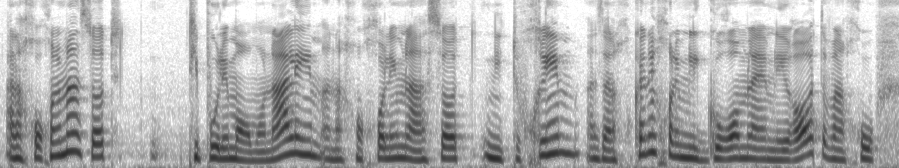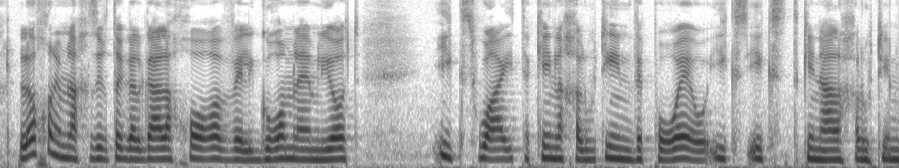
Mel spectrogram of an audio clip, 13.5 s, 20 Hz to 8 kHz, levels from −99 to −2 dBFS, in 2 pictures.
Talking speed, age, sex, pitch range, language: 155 wpm, 30-49, female, 185-235 Hz, Hebrew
